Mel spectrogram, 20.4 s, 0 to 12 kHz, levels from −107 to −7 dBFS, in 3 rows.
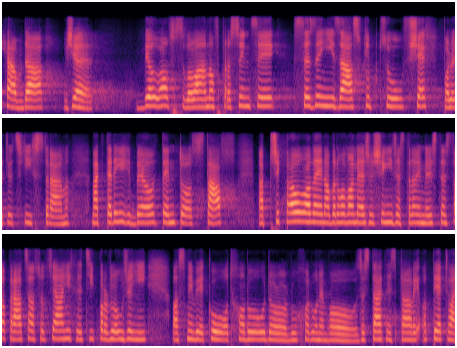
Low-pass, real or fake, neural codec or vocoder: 7.2 kHz; fake; codec, 16 kHz, 0.5 kbps, FunCodec, trained on Chinese and English, 25 frames a second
